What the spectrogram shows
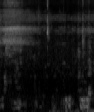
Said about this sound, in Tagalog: Bale ito yung ibon.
